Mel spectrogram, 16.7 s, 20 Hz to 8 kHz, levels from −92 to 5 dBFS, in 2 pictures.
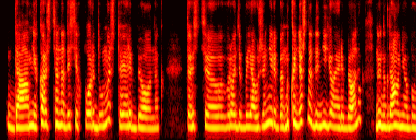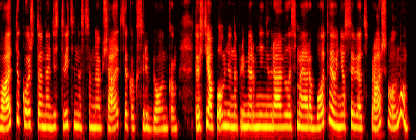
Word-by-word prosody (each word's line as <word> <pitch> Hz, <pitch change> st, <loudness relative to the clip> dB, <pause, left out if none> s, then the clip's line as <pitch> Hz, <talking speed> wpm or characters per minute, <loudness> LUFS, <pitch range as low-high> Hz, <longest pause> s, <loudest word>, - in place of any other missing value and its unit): Да, 205 Hz, -1 st, +4 dB
мне 230 Hz, -2 st, +3 dB
кажется, 260 Hz, 0 st, +1 dB
она 245 Hz, -1 st, +2 dB
до 225 Hz, +1 st, -1 dB
сих 230 Hz, 0 st, -6 dB
пор 235 Hz, 0 st, +2 dB
думает, 230 Hz, +11 st, -2 dB
что 230 Hz, -, -6 dB
я 225 Hz, 0 st, +1 dB
ребенок. 195 Hz, -3 st, -1 dB, 0.4 s
То 215 Hz, -, -1 dB
есть, 220 Hz, +1 st, -5 dB
э, 205 Hz, -2 st, 0 dB
вроде 220 Hz, +2 st, -2 dB
бы 205 Hz, +1 st, -3 dB
я 205 Hz, -2 st, +3 dB
уже 220 Hz, +3 st, -2 dB
не 285 Hz, +2 st, +2 dB
ребенок. 215 Hz, -4 st, -2 dB
Ну, 255 Hz, -, +3 dB
конечно, 295 Hz, +5 st, +2 dB
для 235 Hz, 0 st, 0 dB
нее 235 Hz, +1 st, +1 dB
я 210 Hz, -1 st, -1 dB
ребенок, 205 Hz, -, 0 dB, 0.2 s
но 240 Hz, -, +3 dB
иногда 220 Hz, 0 st, +5 dB
у 245 Hz, -, +2 dB
нее 220 Hz, -2 st, +1 dB
бывает 200 Hz, +3 st, +2 dB
такое, 260 Hz, -7 st, -1 dB
что 230 Hz, -2 st, -5 dB
она 215 Hz, -1 st, -1 dB
действительно 225 Hz, +2 st, -4 dB
со 210 Hz, +2 st, -12 dB
мной 205 Hz, -1 st, -1 dB
общается, 200 Hz, +4 st, -4 dB
как 200 Hz, -2 st, -11 dB
с -, -, -13 dB
ребенком. 190 Hz, -2 st, -5 dB, 0.3 s
То -, -, -1 dB
есть 215 Hz, +5 st, -1 dB
я 220 Hz, -4 st, +7 dB
помню, 225 Hz, +1 st, +1 dB
например, 215 Hz, 0 st, -1 dB
мне 215 Hz, +1 st, +1 dB
не 215 Hz, 0 st, 0 dB
нравилась 215 Hz, 0 st, +1 dB
моя 210 Hz, -3 st, +2 dB
работа, 210 Hz, -, 0 dB
я 290 Hz, -, +4 dB
у -, -, 0 dB
нее 220 Hz, 0 st, -1 dB
совет 210 Hz, -3 st, -2 dB
спрашивала, 200 Hz, +1 st, -3 dB
ну, 210 Hz, -4 st, -1 dB
215 Hz, 205 wpm, -24 LUFS, 205-235 Hz, 0.4 s, я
